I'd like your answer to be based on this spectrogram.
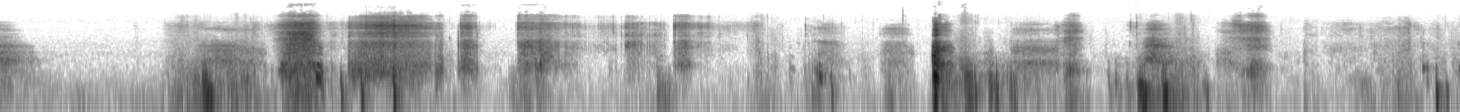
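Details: Harsh sneezing fit in a female: explosive sneezes with gasping in-breaths, a few coughs and sniffles, probably triggered by a cold and strong laundry detergent; sore throat and lungs.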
